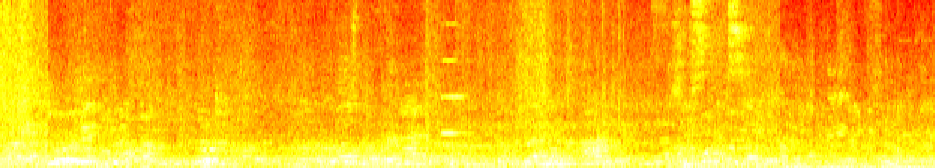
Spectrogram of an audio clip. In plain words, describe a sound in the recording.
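People chatter nearby in a busy room.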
